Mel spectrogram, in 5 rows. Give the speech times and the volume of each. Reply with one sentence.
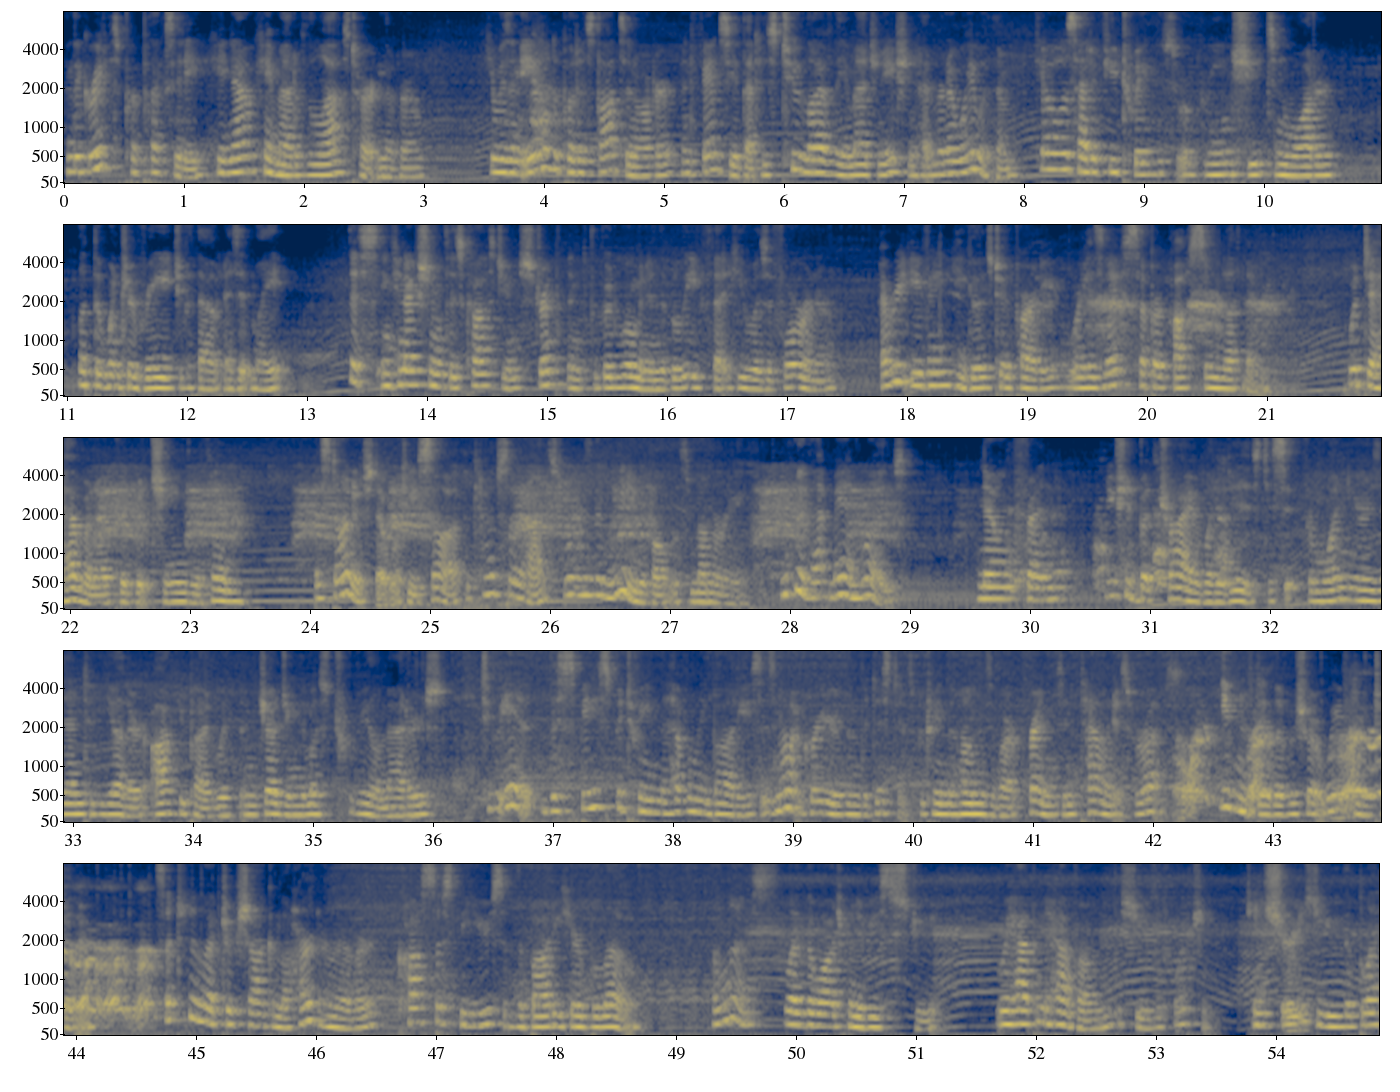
The speech can be heard from 0.0 to 21.1 s, at a steady volume; and from 21.6 to 54.8 s, at a steady volume.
